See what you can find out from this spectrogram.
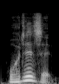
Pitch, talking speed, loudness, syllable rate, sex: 125 Hz, 305 wpm, -16 LUFS, 7.5 syllables/s, male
